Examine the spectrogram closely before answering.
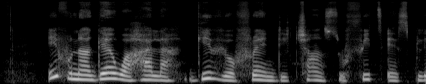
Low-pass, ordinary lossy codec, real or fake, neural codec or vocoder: none; none; fake; autoencoder, 48 kHz, 128 numbers a frame, DAC-VAE, trained on Japanese speech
